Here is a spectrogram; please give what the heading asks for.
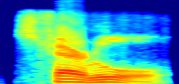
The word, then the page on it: spherule: American English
